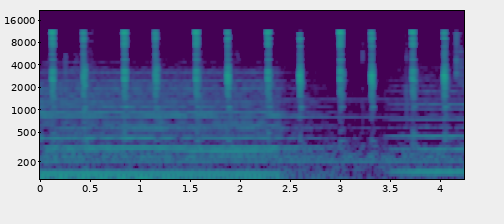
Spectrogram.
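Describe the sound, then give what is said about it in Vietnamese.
A clock ticks in a room, with many faint, evenly spaced, sharp ticks in a steady rhythm over a low, quiet background hum. “Kim đồng hồ trong căn phòng khẽ chuyển động.”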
